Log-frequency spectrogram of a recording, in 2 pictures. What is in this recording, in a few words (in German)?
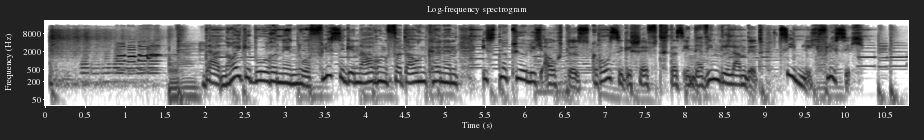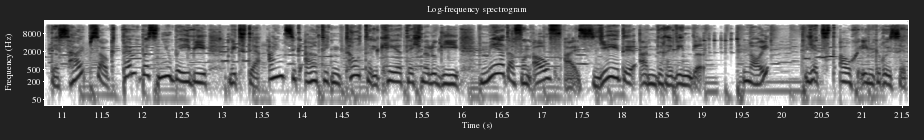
oesterreichisch werbung; sprecher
